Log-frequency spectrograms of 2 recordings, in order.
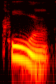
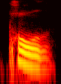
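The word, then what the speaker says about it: poll: The word P-O-L-L here, I heard pool. Maybe it's also a slip of tongue. It should be pronounced as pole.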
